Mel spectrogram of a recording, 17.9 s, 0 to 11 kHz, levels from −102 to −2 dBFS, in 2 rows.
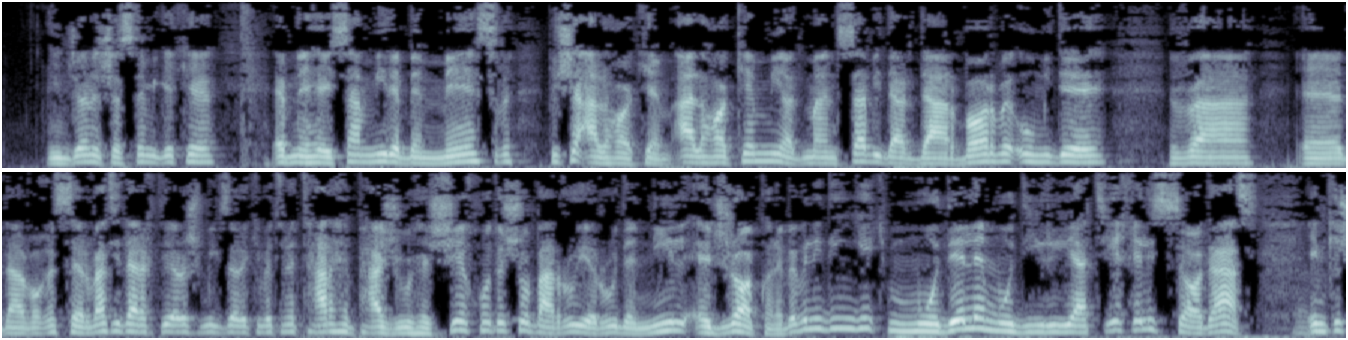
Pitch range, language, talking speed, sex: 105-145 Hz, Persian, 155 wpm, male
